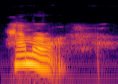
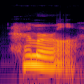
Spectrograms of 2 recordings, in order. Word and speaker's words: Hameroff: Hameroff. Hameroff.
